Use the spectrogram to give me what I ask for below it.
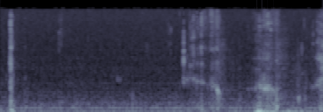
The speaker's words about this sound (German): Oh, die sind auch lecker, die Kekse. Das denkt man immer nicht. Man denkt, das kommt nur auf den Zettel an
